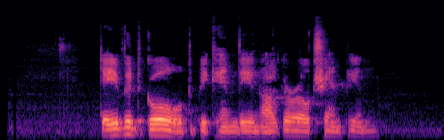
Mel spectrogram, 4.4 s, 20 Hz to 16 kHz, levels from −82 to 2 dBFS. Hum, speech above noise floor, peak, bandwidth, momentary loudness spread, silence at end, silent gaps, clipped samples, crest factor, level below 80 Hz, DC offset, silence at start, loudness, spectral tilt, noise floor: none; 37 dB; -4 dBFS; 9 kHz; 14 LU; 0.7 s; none; under 0.1%; 20 dB; -66 dBFS; under 0.1%; 0.6 s; -23 LUFS; -5 dB/octave; -61 dBFS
